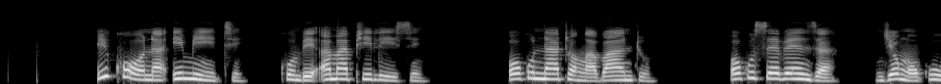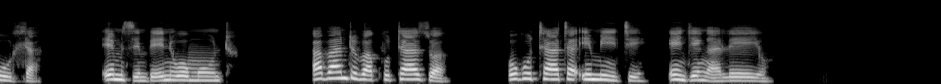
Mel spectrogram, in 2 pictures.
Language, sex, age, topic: North Ndebele, male, 36-49, health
